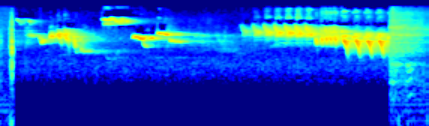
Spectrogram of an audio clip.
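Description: Birdsong: a series of high whistled notes, each dropping in pitch, ending about four seconds in with a quick run of short downward-sweeping notes.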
